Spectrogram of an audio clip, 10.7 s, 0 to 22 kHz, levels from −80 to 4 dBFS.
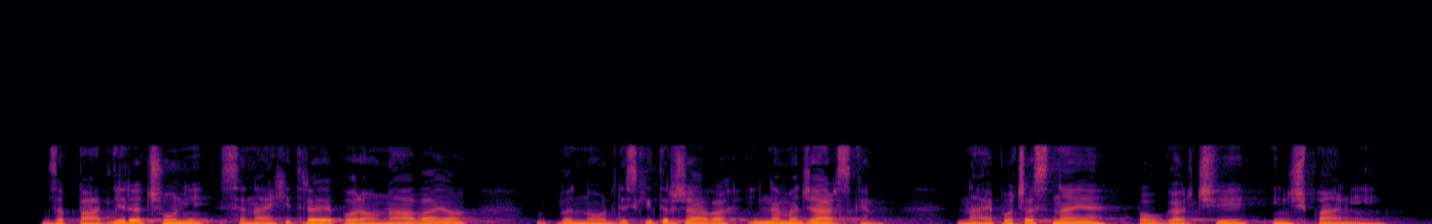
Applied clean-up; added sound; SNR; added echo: neural mask model Resemble Enhance denoiser.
